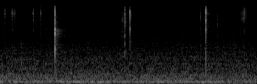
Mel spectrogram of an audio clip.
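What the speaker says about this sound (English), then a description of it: "See, I can cut straight on these little diagonal lines." Small scissors snip paper for a little flag embellishment, a few crisp, faint cuts spaced out over a quiet room hum, with no talking.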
